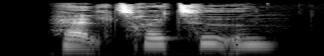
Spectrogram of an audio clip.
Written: halvtretiden

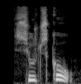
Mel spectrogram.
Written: SUTSKOS

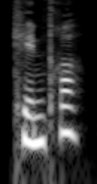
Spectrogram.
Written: kæntre

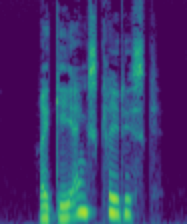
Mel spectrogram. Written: regeringskritisk

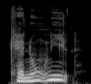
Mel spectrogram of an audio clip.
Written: kanonild

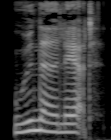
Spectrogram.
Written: udenadlært

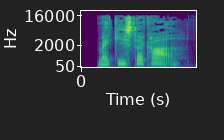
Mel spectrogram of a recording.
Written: magistergrad

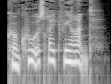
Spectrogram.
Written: konkursrekvirent

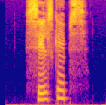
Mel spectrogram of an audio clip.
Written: selskab

